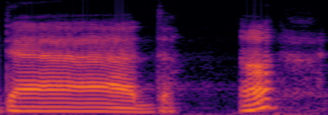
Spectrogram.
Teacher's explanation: the next one is dal it's simple it's like saying dad it is pronounced from the tip of the tongue towards upper incisors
